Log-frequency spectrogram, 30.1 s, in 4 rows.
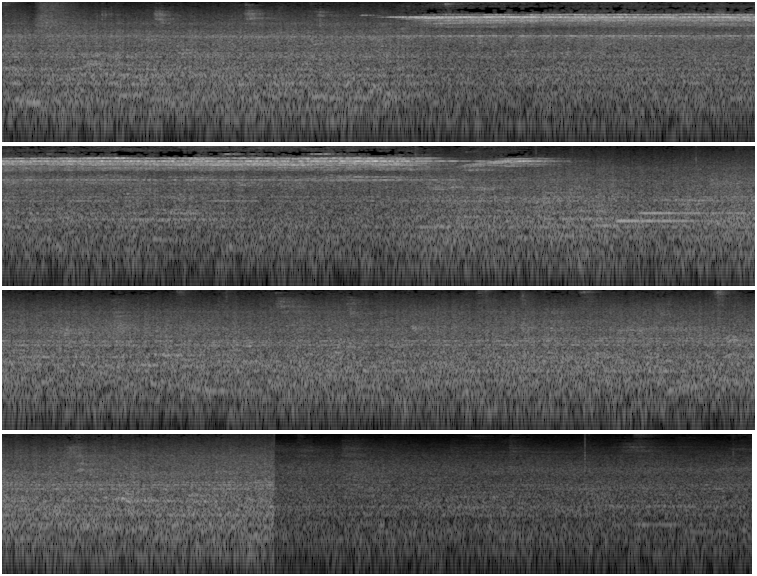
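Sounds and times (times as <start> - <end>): high-pitched train whine: 0.0 - 15.8.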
